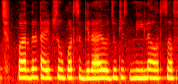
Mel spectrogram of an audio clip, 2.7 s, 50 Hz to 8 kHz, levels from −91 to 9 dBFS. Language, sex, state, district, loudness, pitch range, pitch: Hindi, female, Jharkhand, Garhwa, -13 LUFS, 275-285 Hz, 280 Hz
